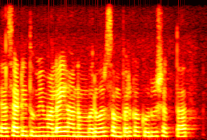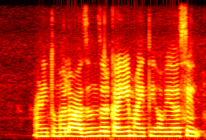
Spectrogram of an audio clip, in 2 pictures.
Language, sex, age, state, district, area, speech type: Marathi, female, 30-45, Maharashtra, Nashik, urban, spontaneous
